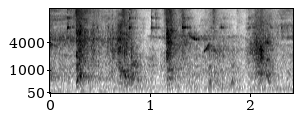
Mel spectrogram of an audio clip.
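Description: Faint, short, irregular noises from an Alaskan malamute puppy moving about on a concrete floor, about four in two seconds.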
